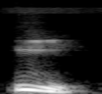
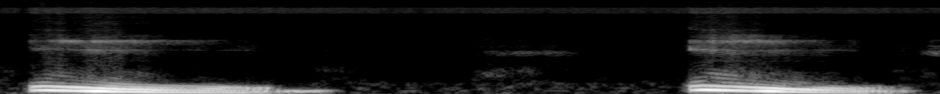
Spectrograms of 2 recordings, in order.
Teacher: La diferencia es que este sonido I es más largo y se hace una sonrisa fuerte cuando se pronuncia. Para hacer este sonido, separa los labios como para hacer una I, luego retrae los labios como en sonrisa fuerte y pronunciamos una I larga.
